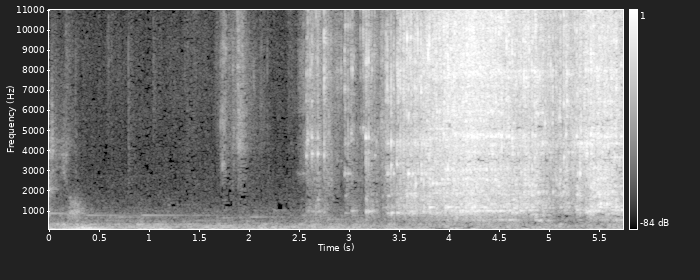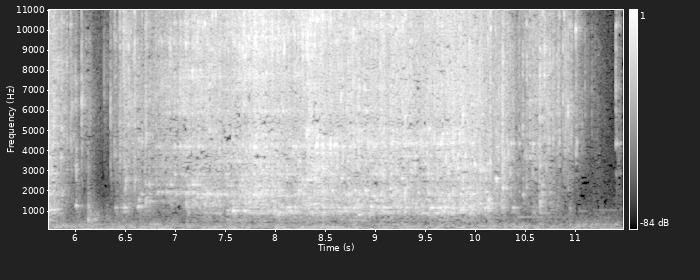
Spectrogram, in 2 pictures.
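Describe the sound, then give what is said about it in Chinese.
An ocean drum is tilted slowly, its rolling beads making two long hissing swells that rise and fall like waves washing onto a shore, with no talking. “接下来给你准备了一个像海螺一样的鼓，这个鼓呢可以发出像海螺一样悦耳的声音，你可以听一下大海。”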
